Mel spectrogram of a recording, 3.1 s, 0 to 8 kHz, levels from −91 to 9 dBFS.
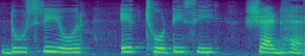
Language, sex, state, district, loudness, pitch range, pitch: Hindi, female, Chandigarh, Chandigarh, -17 LUFS, 210-230 Hz, 220 Hz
